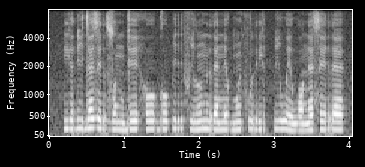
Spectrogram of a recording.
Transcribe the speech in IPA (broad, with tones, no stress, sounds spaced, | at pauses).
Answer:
j ɪ˨ ɗ i˨ d ɛ˦ z ɪ˨ r z o˨ n ɡ eː˦˨ h oː˦ ɡ oː˦ p i˦ r f i˨ l ũ˦˨ n r ɛ˨ n e˨ ɡʷ ĩ˨˦ f u˦ r j ɪ˨ k͡p i˦ w e˨ w ɔ˨ n ɛ˦ s e˦ r ɛ˦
